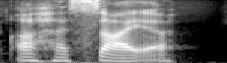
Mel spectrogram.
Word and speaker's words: Ahaziah: So I was saying yesterday, Ahaziah. And today I will be saying Ahaziah.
